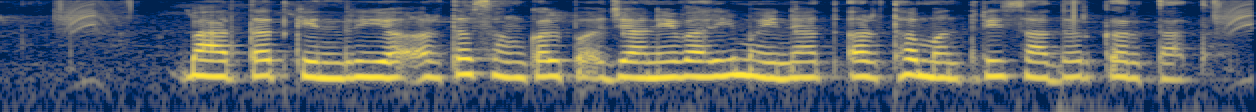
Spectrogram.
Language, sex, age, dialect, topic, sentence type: Marathi, female, 31-35, Varhadi, banking, statement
